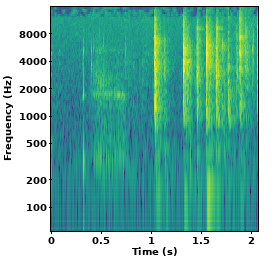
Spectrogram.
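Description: Keystrokes on a computer keyboard while code is typed, a burst of quick, close taps and clicks in an irregular rhythm after a near-silent pause with one isolated tap.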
